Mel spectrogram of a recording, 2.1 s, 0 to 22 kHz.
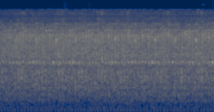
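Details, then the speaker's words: GM 3.6 V6 after timing chain replacement and throttle body cleaning: a little rough at startup until throttle relearn and full oil pressure, then a steady, even idle with a faint high whine and no knocks or misses. "as you can see it's a little rough starting up and when it starts up it will run a little rough that's until it relearns the the throttle body relearns the oil pressure builds up fully but other than that after that it should run just like"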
